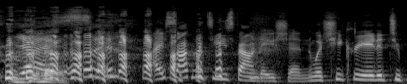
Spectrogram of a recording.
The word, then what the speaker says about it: Isocrates: Oh, I got the sound off. – Yeah. Oh, yeah. Ready? – Yeah. – Isocrates. – There you go.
